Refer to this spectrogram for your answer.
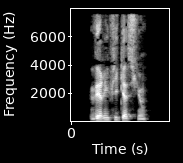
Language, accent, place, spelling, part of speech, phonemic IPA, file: French, France, Lyon, vérification, noun, /ve.ʁi.fi.ka.sjɔ̃/, LL-Q150 (fra)-vérification.wav
- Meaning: verification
